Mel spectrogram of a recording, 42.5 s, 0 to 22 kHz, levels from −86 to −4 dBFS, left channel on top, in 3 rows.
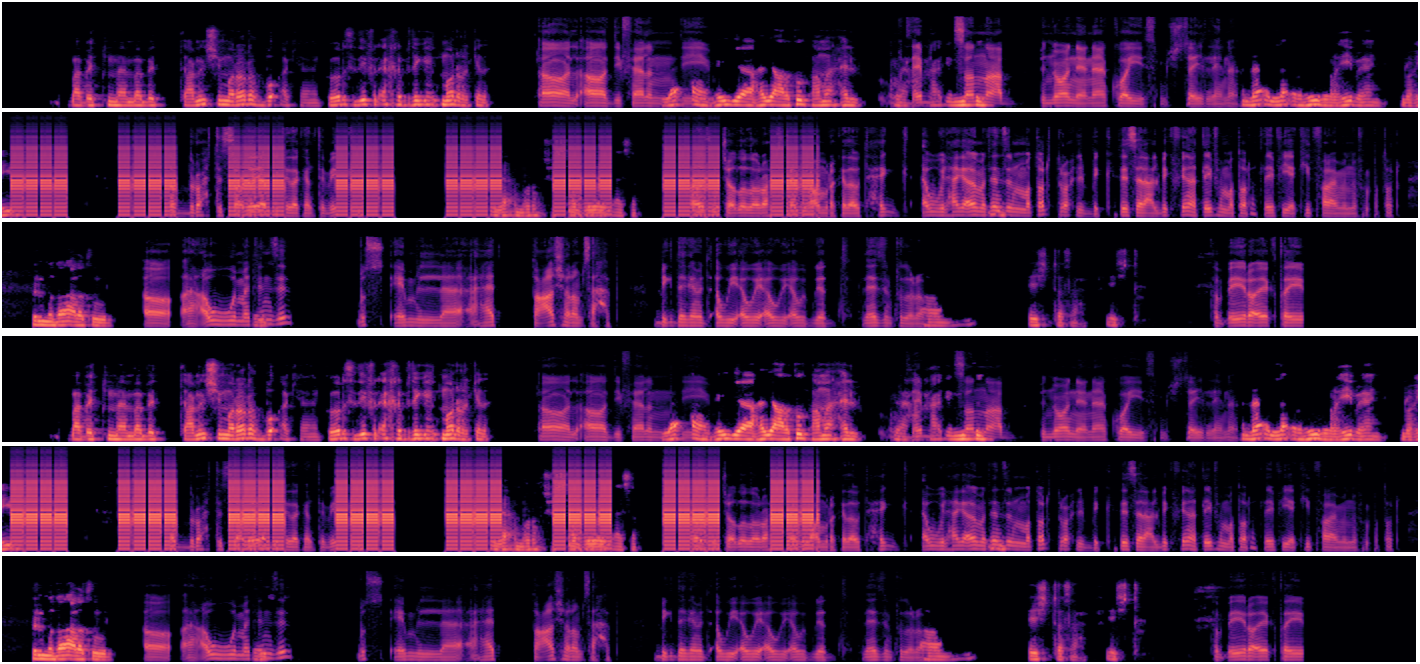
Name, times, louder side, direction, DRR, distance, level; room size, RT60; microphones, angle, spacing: voice 1, 0.7-4.9 6.6-8.6 8.9-9.9 12.4-14.4 19.0-20.4 24.1-24.2 28.6-29.4 30.8-31.0 37.5-38.0 38.6-39.6, right 2 dB, 45° right, 1.5 m, -29 dB
voice 2, 5.4-7.1 8.9-10.0 10.4-12.4 15.8-17.8 21.0-28.1 29.7-31.2 31.9-33.3 33.6-34.4 34.8-36.6 36.9-37.6 40.4-41.3, left 3 dB, 40° left, 5.3 m, -36 dB
Alarm, 14.2-14.8 15.3-15.9 16.4-17.0 17.5-18.1 18.6-19.2 19.7-20.3 20.8-21.3 21.8-22.3, right 5 dB, 25° right, 0.9 m, -24 dB
head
